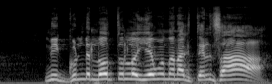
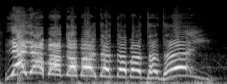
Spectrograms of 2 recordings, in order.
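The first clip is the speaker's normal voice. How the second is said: loud, high wordless bleating; mute straining sounds; 13 semitones higher, 11 dB louder, slower than usual. Retold or imitated. Struck-dumb priest trying to talk, loud high bleats. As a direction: try to speak but only strain out sounds.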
